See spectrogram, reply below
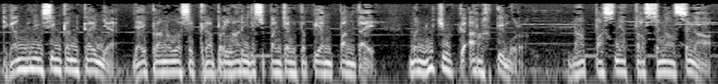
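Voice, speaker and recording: A man narrating a radio drama in a calm, measured storytelling voice. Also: deep voice.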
